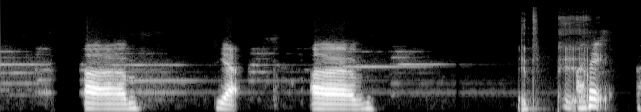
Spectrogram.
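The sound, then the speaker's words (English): A melodic electronic doorbell chime, being tested, plays three loud, clear tonal notes, two long and one short, followed by a brief burst of someone speaking. “Sorry, my husband's testing the doorbell again.”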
